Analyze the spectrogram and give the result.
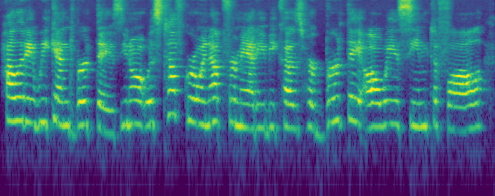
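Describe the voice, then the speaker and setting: A woman's voice: sits high, steady tone, normal speed, fairly bright tone, poor audio. A woman in her forties with a Michigan accent and a stuffy nose, chatting casually on a live stream and greeting viewers by name. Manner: frequent fillers and restarts. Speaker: livestream crafting host.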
